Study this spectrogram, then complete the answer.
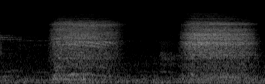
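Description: Two forceful exhaled breaths, each a broad airy hiss lasting under a second, close and fairly loud with a short quiet gap between them and no talking.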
